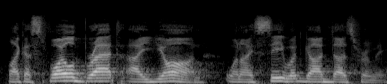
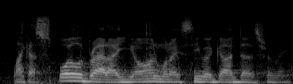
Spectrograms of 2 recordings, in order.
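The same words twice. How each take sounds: First: Said in the usual way. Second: Softer, lower, letting it sink in; soft repeat. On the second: Shown as a demonstration. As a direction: say it again quietly so it lands. Quote repeated softer for emphasis.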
